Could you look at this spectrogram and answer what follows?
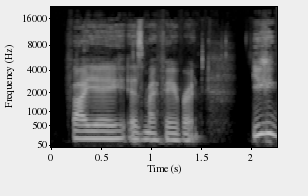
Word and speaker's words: Fage: F A G E is how it's spelled, but it's said Fage.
